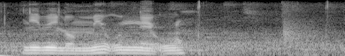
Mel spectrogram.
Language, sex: Tswana, male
